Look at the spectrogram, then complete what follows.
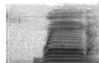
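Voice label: "boɛɛga", Mooré; he goat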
